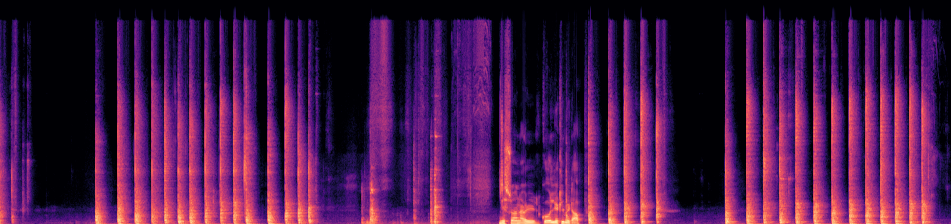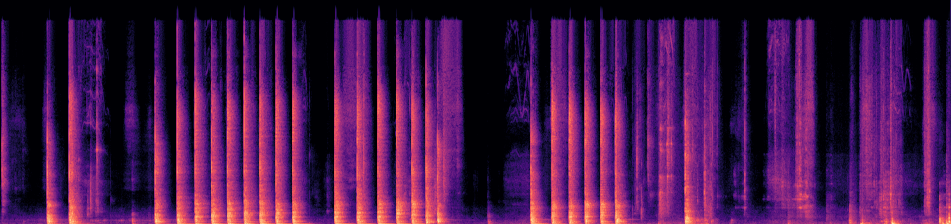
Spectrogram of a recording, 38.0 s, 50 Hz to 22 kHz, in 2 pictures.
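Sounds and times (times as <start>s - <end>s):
mallet striking a chisel: 14.5s - 18.7s.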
